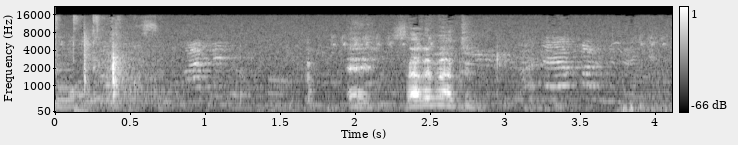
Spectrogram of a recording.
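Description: Children's voices calling out in short bursts in the background, the loudest a little past halfway, with one sharp click about half a second in.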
